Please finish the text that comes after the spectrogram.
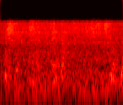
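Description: A running train in Tokyo gives a continuous, fairly loud rumble with a faint rhythmic clatter, heard from on board and steady throughout, with no talking.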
